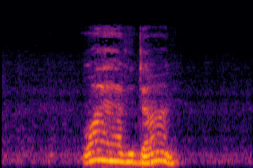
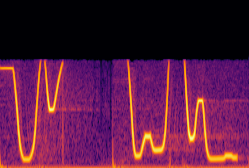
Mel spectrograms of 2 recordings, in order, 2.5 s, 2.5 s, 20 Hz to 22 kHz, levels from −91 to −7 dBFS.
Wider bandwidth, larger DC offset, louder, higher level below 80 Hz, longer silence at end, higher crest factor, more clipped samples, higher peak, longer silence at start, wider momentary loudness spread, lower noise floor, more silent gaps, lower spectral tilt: first, 12 kHz vs 5.4 kHz; second, under 0.1% vs 2%; second, -26 LUFS vs -14 LUFS; second, -62 dBFS vs -42 dBFS; first, 0.75 s vs 0.1 s; about the same, 16 dB vs 12 dB; neither; second, -14 dBFS vs -4 dBFS; first, 0.8 s vs 0 s; first, 11 LU vs 6 LU; first, -57 dBFS vs -44 dBFS; neither; first, -7 dB/octave vs -4 dB/octave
